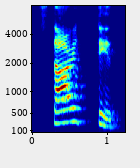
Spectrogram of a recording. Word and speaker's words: started: And the other pronunciation, the one that Jose said, is the pronunciation that sounds like an id, id. For example, when Jose said started, started, here, started, started, started, started.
